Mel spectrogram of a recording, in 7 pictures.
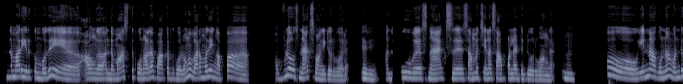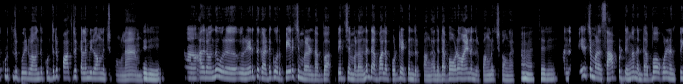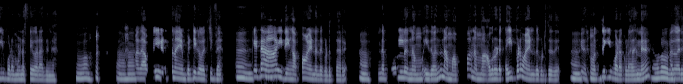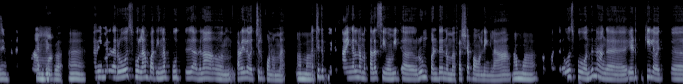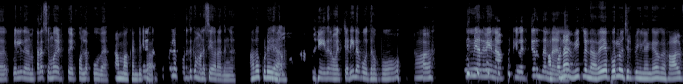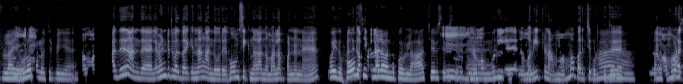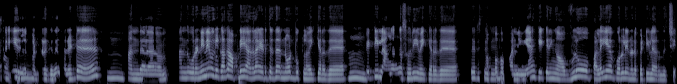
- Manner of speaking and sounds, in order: in English: "ஸ்நாக்ஸ்"; in English: "ஸ்நாக்ஸு"; chuckle; tapping; laughing while speaking: "இத நம்ம"; other background noise; in English: "ஃப்ரெஷ் அப்"; other noise; laugh; in English: "ஹோம்சிக்னால"; in English: "ஹோம் சிக்னால"; drawn out: "ஆ"
- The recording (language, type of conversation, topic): Tamil, podcast, வீட்டில் உள்ள பொருட்களும் அவற்றோடு இணைந்த நினைவுகளும் உங்களுக்கு சிறப்பானவையா?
